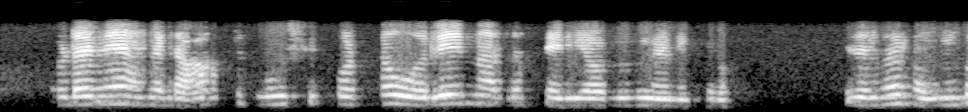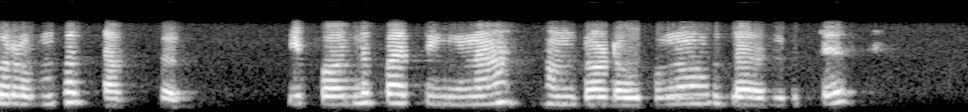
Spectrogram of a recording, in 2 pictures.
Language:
Tamil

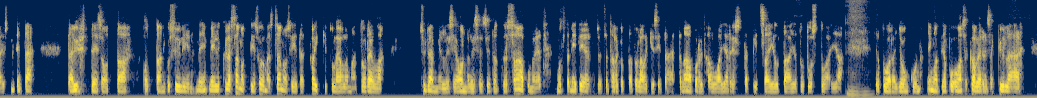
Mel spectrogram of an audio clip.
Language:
Finnish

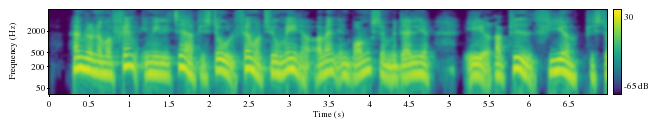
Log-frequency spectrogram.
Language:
Danish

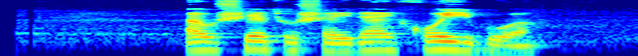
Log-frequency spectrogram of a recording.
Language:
Central Kurdish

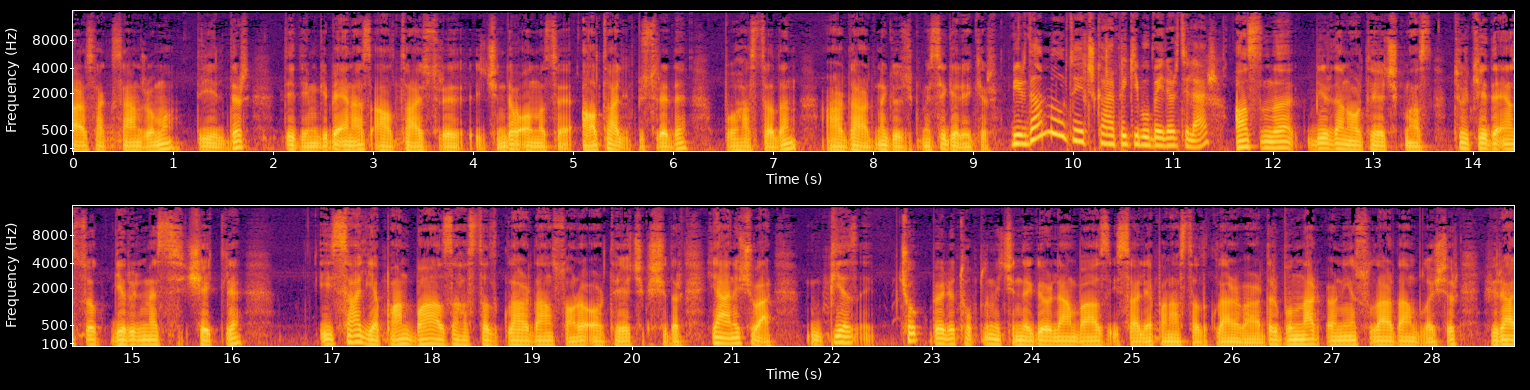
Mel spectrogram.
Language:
Turkish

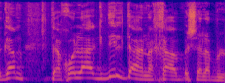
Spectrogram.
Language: Hebrew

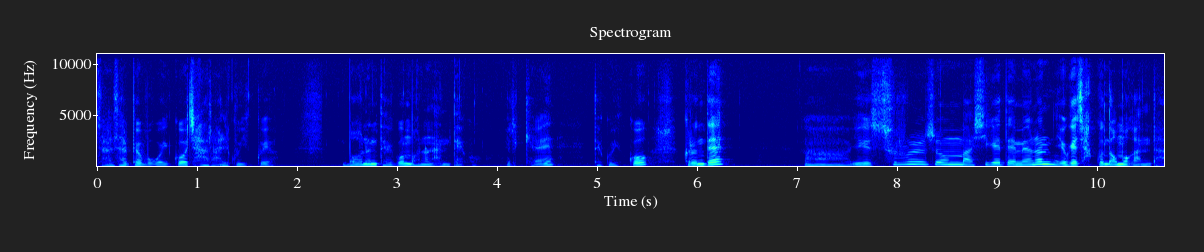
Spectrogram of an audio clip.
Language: Korean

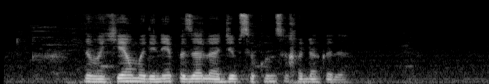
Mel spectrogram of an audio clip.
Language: Pashto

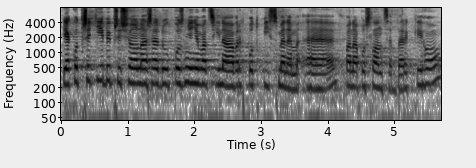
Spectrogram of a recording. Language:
Czech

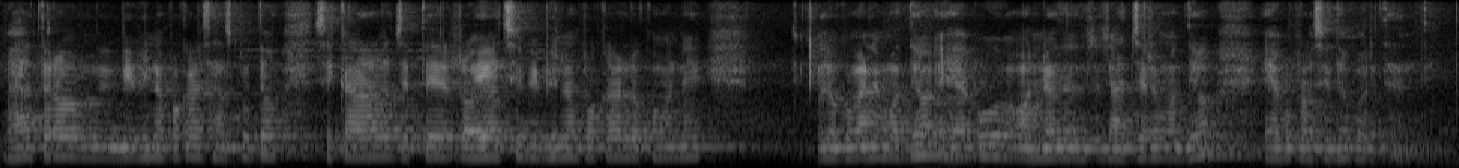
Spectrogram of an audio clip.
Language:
Odia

